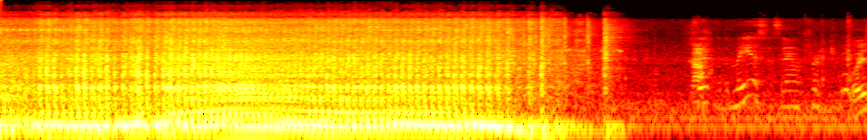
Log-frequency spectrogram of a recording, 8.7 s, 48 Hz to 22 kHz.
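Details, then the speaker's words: 1968 Ford Mustang V8, freshly cleaned, painted and installed engine, first start on fuel poured into the carburetor before the gas supply is hooked up; steady, even burble with no miss for five seconds, then shut off; normal first start. "need to get some gas hooked up to it now it ain't got no Miss I"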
